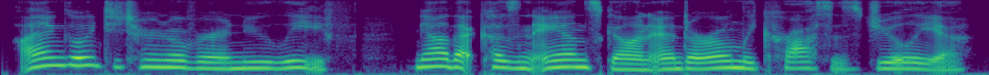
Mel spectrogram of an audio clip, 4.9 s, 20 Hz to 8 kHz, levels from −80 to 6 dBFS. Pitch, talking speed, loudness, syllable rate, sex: 215 Hz, 245 wpm, -17 LUFS, 5.4 syllables/s, female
